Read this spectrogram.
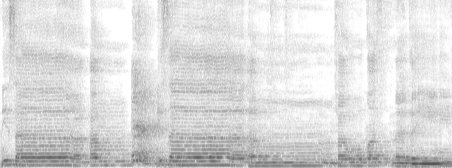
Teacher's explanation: Nisa'am itu ikhfa. Jadi ketika membaca amnya itu posisi bibir kita sudah pada makhraj huruf fa. Fa itu gigi atas dan bibir bawah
